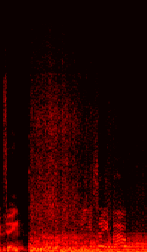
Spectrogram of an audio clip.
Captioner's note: engine whirring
